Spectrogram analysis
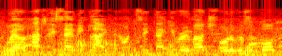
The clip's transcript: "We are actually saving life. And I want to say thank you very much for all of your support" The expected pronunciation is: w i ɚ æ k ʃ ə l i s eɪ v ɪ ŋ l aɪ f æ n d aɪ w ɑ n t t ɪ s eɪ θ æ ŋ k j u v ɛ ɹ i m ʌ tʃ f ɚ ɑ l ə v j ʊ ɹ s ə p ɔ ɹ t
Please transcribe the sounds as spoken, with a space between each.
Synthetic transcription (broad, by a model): w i ɚ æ k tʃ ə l i s eɪ v ɪ ŋ l aɪ f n aɪ w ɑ n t t ɪ s eɪ θ æ ŋ k j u v ɛ ɹ i m ʌ tʃ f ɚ ɑ l ə v j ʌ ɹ s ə p ɔ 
